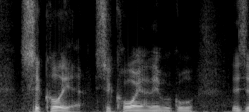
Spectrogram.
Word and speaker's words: Sequoia: Sequoia.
